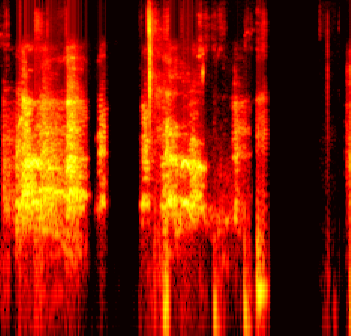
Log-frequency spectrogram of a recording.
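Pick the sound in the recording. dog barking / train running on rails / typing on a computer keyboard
dog barking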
